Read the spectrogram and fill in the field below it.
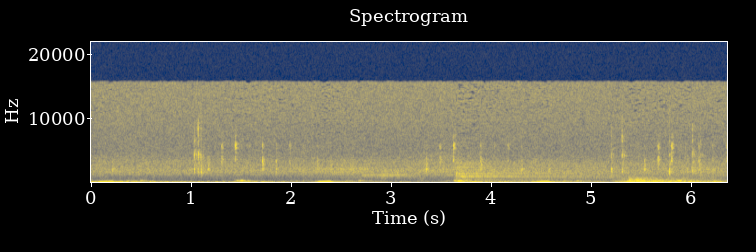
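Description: Footsteps tap softly on a hard floor.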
